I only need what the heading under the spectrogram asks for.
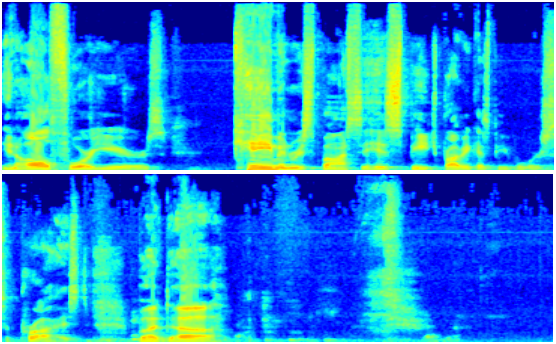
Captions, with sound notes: in all four years, came in response to his speech. Probably because people were surprised. (group laughing)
